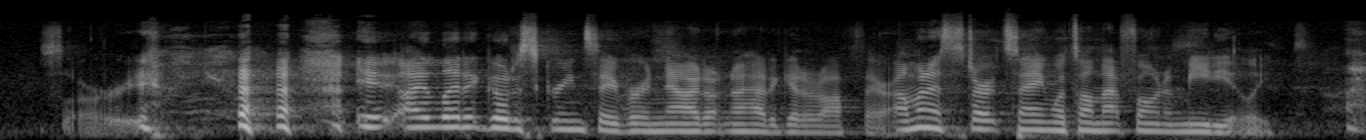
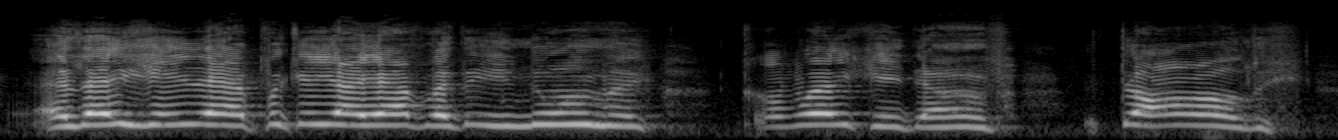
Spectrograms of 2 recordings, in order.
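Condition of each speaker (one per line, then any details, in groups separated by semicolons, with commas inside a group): No condition
Cerebral palsy; obvious speech impairment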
